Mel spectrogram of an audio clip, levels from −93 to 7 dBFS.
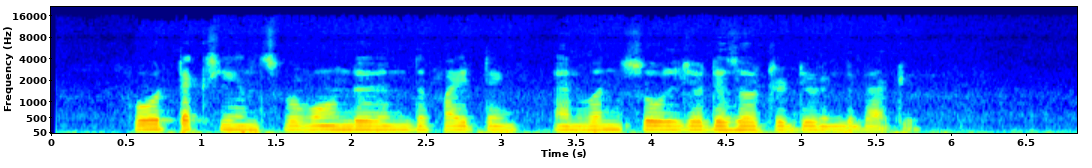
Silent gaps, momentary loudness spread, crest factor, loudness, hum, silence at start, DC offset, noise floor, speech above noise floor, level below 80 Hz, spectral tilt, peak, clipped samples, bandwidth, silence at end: none; 8 LU; 16 dB; -26 LUFS; none; 0.15 s; under 0.1%; -50 dBFS; 25 dB; -42 dBFS; -9 dB/octave; -10 dBFS; under 0.1%; 13 kHz; 0.15 s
